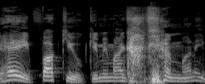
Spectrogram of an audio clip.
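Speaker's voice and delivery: put-on angry yelling. Retelling a phone fight with a woman from an airline, retelling an angry yell. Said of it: "Like I was fucking yelling".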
